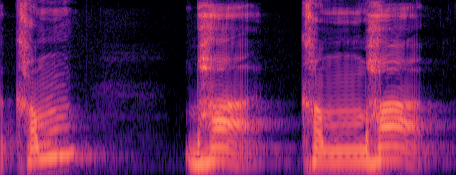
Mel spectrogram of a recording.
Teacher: यहाँ पे देखिए ख के ऊपर क्या है? बिंदी है, तो यहाँ पे आधा न के रूप में उच्चारण नहीं होगा, आधा म के रूप में इसका उच्चारण होगा।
